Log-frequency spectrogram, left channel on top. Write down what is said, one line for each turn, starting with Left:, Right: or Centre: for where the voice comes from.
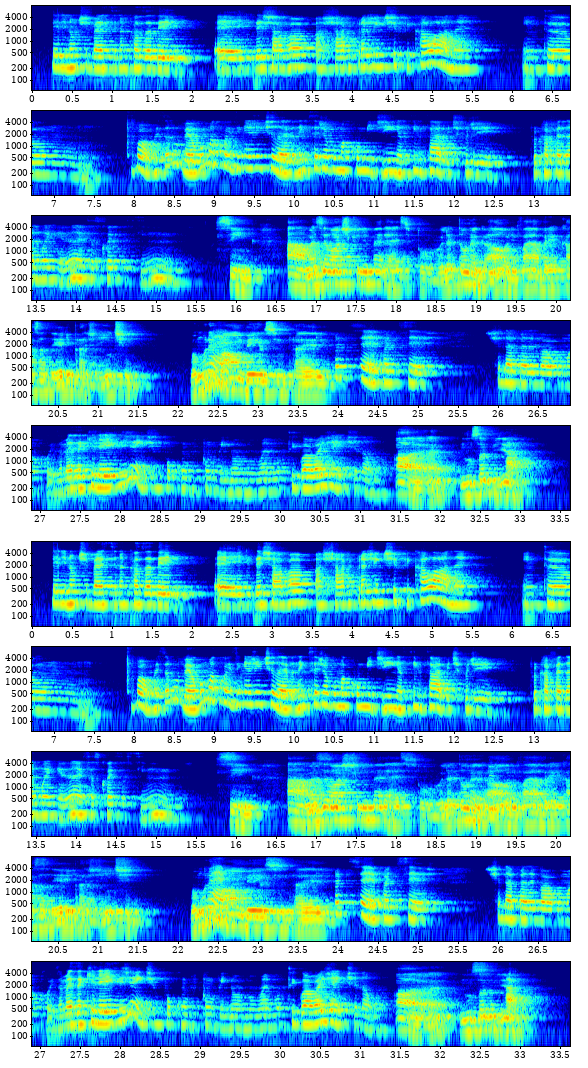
Right: ele não tivesse na casa dele, eh, ele deixava a chave para a gente ficar lá, né? Então, bom, mas vamos ver. Alguma coisinha a gente leva, nem que seja alguma comidinha, assim, sabe? Tipo de pro café da manhã, essas coisas assim.
Left: Sim. Ah, mas eu acho que ele merece, pô. Ele é tão legal,
Right: Hum.
Left: ele vai abrir a casa dele pra gente. Vamos
Right: É,
Left: levar um vinho assim pra ele.
Right: Pode ser, pode ser. Acho que dá pra levar alguma coisa. Mas é que ele é exigente um pouco com, com vinho, não é muito igual a gente, não.
Left: Ah, é? Não sabia.
Right: Ah,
